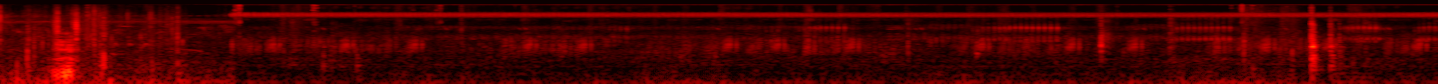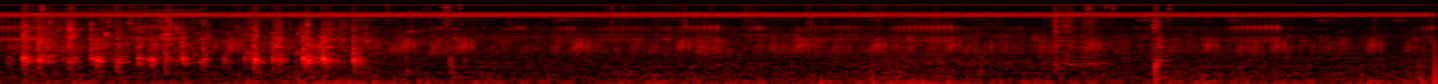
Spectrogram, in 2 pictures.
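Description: Night ambience: a steady high insect drone with frogs croaking about once a second, and a few scattered clicks and rustles. It starts about two seconds in, after a brief stretch of rustling and movement.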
